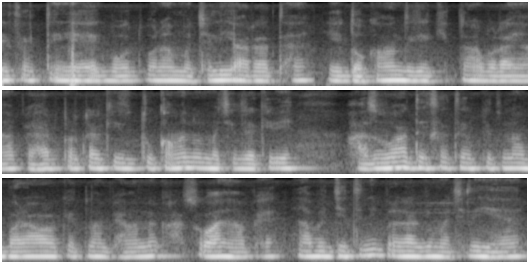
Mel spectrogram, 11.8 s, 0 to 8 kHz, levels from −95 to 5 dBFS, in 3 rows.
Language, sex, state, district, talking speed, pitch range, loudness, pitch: Maithili, male, Bihar, Bhagalpur, 230 wpm, 135-145 Hz, -16 LUFS, 140 Hz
